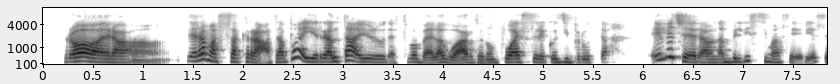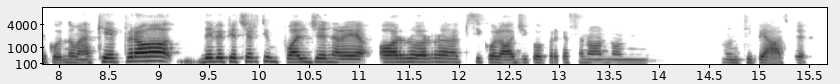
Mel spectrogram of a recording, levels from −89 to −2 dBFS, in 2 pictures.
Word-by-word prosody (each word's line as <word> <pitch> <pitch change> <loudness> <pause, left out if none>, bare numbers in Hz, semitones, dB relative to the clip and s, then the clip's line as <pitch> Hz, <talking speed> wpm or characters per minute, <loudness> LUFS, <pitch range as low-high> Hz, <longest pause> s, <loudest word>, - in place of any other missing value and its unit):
però 215 +1 +7
era 175 - 0 0.2
era 260 +7 +1
massacrata. 210 - -1
Poi 205 - 0
in 200 - +1
realtà 220 +8 +2
io 195 0 -3
le 185 - -5
ho 180 - -5
detto. 165 +4 -13
"Vabbè 155 -6 -2
la 180 +4 0
guardo, 170 +1 +1
non 165 -1 -7
può 190 +3 -1
essere 190 -1 -2
così 185 +2 -7
brutta" 175 +2 -11 0.4
e - - -7
invece 465 +5 0
era 180 -2 0
una 175 0 -6
bellissima 200 -1 -7
serie 465 - -9
secondo 175 -4 -6
me, 165 +1 -5
che 205 -2 +1
però 245 +2 +8
deve 215 -1 0
piacerti 220 +1 -3
un 210 -3 -6
po' 190 0 +1
il 195 +1 -1
genere 190 -2 -1
horror 195 -1 0
psicologico, 170 -2 -4
perché 175 0 -11
se 170 0 -18
no 165 -1 -7
non 160 -1 -14 0.8
non 160 -1 -12
ti 170 - -12
piace. - - -7
190 Hz, 170 wpm, -22 LUFS, 175-215 Hz, 0.8 s, però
